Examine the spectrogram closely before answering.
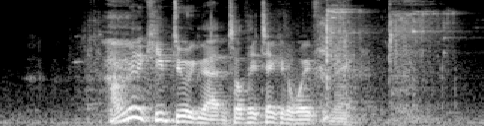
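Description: Bolt cutters snap through a metal chain.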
